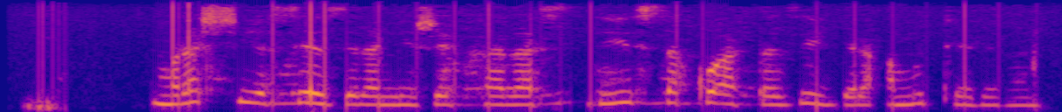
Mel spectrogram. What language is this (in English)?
Kinyarwanda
